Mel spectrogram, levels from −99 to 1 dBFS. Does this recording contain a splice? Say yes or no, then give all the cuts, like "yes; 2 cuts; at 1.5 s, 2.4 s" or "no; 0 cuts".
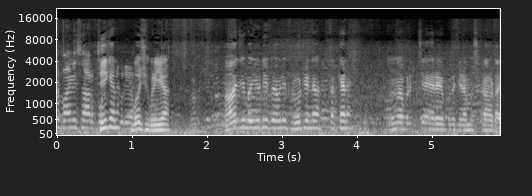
no; 0 cuts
